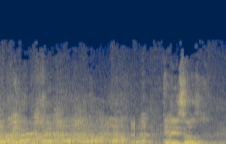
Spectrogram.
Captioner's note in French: rires public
